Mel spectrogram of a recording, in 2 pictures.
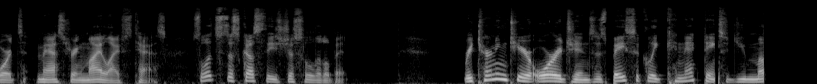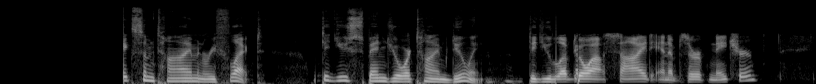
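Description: Speech with four bursts of damaged data in a compressed stream, at 1.63–1.68, 7.12–7.20 (after "your origins is basically"), 11.31–11.35 and 13.92–13.97 s. Each is a short fault where the decoder loses sync. From 7.64 to 9.41 s there is an audio dropout to silence: silence with no room tone, likely from a lost input, and about 1.95 s of speech is gone before "some time and reflect". At 13.73 s the sound abruptly turns dull and stays that way to the end, with nothing above 4.1 kHz. This points to an input switched to a poorer device, likely a narrowband headset profile. A new noise floor appears about 45 dB below the speech, with no gap and no level jump at the switch.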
